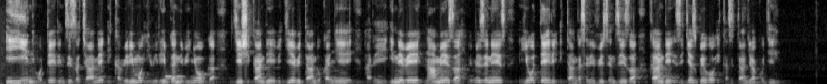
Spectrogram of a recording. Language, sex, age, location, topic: Kinyarwanda, male, 25-35, Nyagatare, finance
